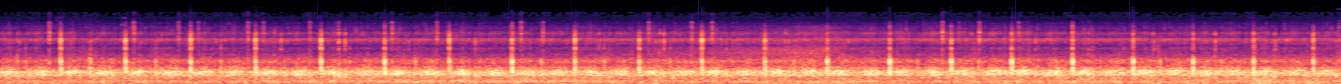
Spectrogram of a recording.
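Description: Wind rushes and rumbles steadily while moving along a road outdoors.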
